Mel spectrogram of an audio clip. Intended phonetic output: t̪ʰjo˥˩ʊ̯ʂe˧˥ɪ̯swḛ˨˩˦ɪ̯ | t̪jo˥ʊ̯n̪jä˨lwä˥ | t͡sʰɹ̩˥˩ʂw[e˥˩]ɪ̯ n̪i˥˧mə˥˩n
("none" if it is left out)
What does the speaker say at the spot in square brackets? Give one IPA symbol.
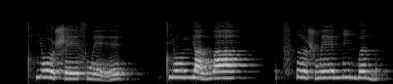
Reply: e˥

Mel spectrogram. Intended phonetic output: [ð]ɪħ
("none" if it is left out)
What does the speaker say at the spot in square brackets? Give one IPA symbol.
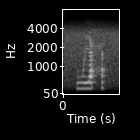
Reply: w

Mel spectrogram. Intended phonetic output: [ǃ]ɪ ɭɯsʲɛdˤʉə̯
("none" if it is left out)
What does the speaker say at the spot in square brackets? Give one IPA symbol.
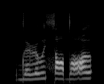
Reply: d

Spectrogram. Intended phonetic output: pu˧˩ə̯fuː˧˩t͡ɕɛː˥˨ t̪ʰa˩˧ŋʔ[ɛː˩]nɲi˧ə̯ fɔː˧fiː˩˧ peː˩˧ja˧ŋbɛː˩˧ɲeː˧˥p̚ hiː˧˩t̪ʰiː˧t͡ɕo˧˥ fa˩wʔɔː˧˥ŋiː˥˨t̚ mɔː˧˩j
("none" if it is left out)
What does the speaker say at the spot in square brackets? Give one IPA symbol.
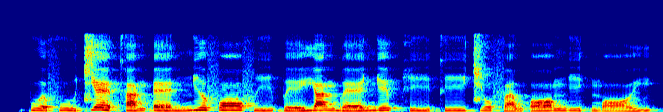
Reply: ɛː˩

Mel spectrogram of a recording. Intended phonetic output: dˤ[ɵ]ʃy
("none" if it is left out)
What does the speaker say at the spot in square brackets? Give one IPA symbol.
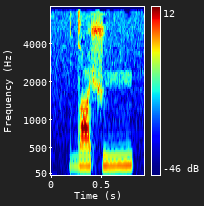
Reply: œ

